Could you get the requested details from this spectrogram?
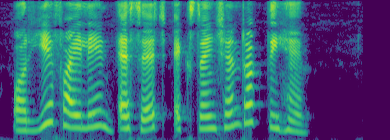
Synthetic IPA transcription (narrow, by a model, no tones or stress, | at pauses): ɔːɾjefaːɪlẽɛset͡ʃeksʈẽːnʃənɾɐk̚ʰt̪iɦɛ̃ː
